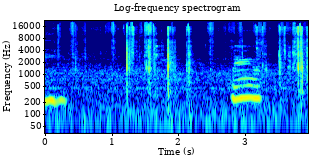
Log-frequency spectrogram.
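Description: Tarot cards being shuffled in quick riffling bursts and soft flicks, close up, with brief tonal squeaks between the shuffles.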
